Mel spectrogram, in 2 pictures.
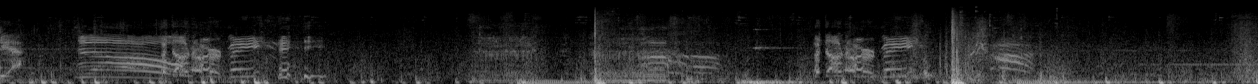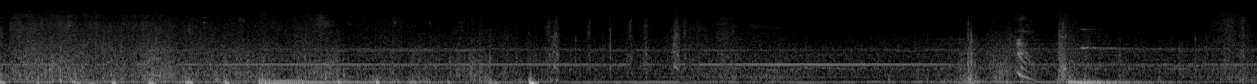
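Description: Wind blows across open snow.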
